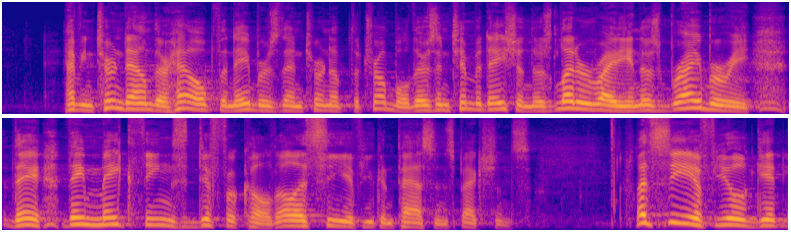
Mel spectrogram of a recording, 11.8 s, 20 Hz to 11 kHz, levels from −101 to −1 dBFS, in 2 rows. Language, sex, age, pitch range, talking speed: English, male, 60-79, 130-195 Hz, 190 wpm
